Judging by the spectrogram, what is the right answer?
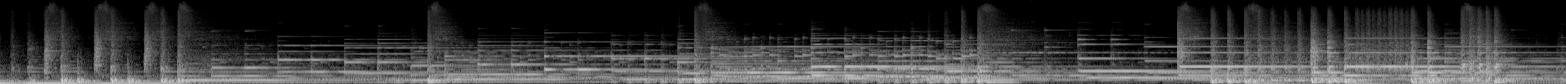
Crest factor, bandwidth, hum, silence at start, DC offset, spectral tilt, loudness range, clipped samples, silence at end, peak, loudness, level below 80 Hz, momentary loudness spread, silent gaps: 18 dB; 19 kHz; none; 0 s; under 0.1%; -7 dB/octave; 6 LU; under 0.1%; 0 s; -2 dBFS; -21 LUFS; -32 dBFS; 9 LU; none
